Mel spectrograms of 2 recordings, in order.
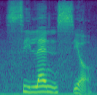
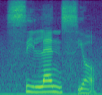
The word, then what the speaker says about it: silencio: say silence in spanish silencio silencio silencio the c in this word is pronounced like an s sometimes it's pronounced as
